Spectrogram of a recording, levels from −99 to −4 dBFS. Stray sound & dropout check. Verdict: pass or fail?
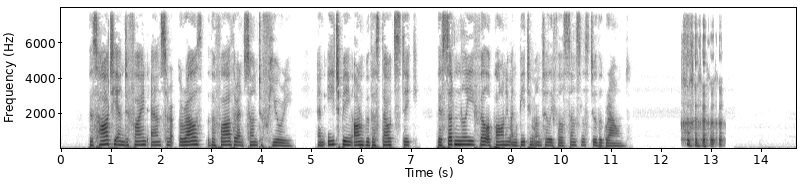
fail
